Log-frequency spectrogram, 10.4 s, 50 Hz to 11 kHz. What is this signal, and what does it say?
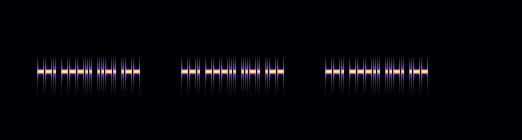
Morse code, heard as a keyed tone, about 32 wpm, 700 Hz. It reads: G8FW G8FW G8FW
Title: DXCC-100 Call Signs - 4 Characters - Repeated 3x - 30wpm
